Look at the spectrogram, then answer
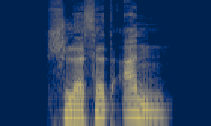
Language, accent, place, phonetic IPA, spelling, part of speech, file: German, Germany, Berlin, [ˌʃlœsət ˈan], schlösset an, verb, De-schlösset an.ogg
- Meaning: second-person plural subjunctive II of anschließen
